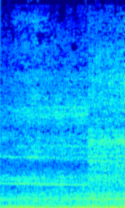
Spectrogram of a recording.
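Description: A motorcycle riding along a winding hill-station road near Lohaghat, its engine a loud, close, steady rumble with wind noise and no voices.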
